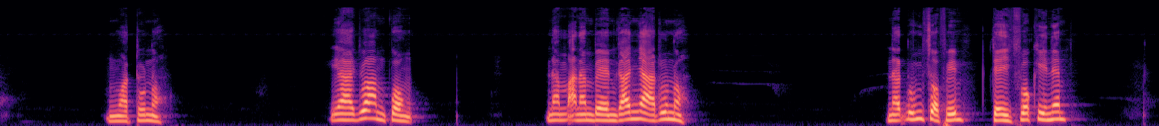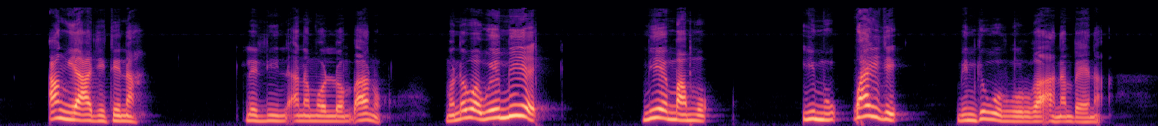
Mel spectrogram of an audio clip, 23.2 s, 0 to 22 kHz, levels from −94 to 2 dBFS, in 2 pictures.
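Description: No technical faults can be heard anywhere in this speech recording. There is nothing to place on a timeline.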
